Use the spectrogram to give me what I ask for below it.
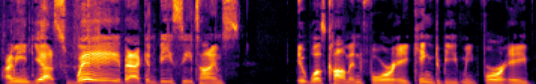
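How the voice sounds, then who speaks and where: A man hosting a solo debunking podcast, explaining his points haltingly and often rewording himself mid-sentence. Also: mid-range voice, animated, a bit bright, no room sound. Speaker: podcast host.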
